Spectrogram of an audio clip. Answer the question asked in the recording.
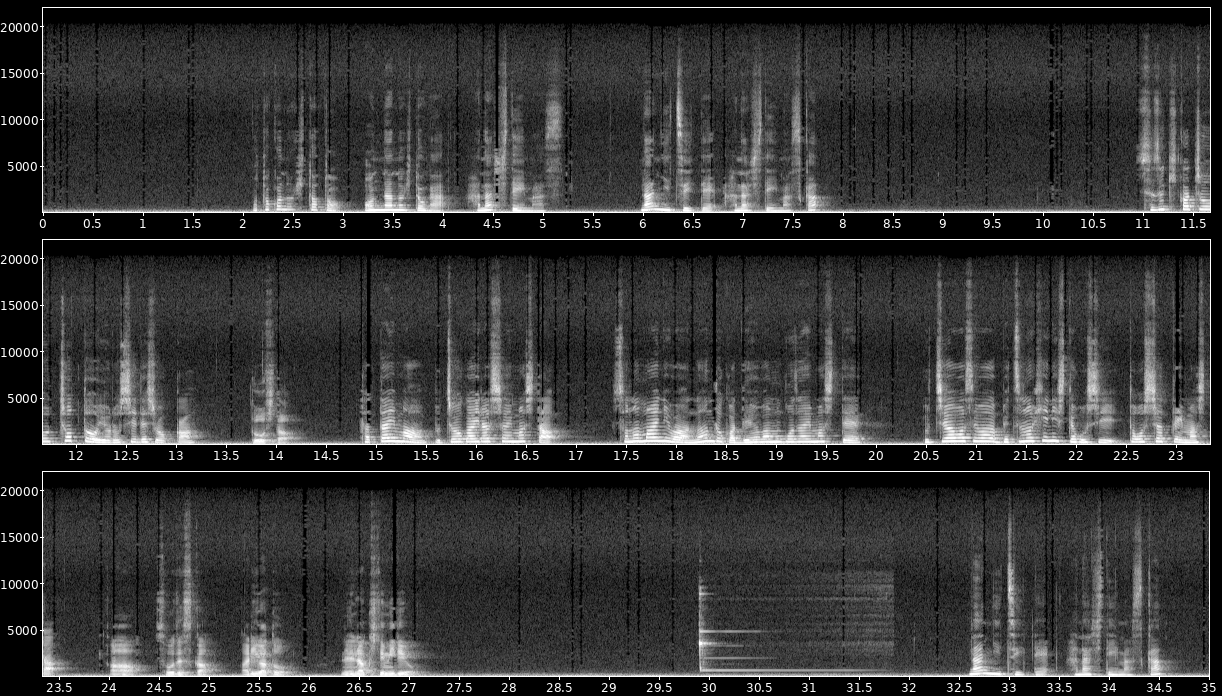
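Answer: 部長が打ち合わせを別の日にしてほしいと言っていたこと(打ち合わせの日の変更)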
